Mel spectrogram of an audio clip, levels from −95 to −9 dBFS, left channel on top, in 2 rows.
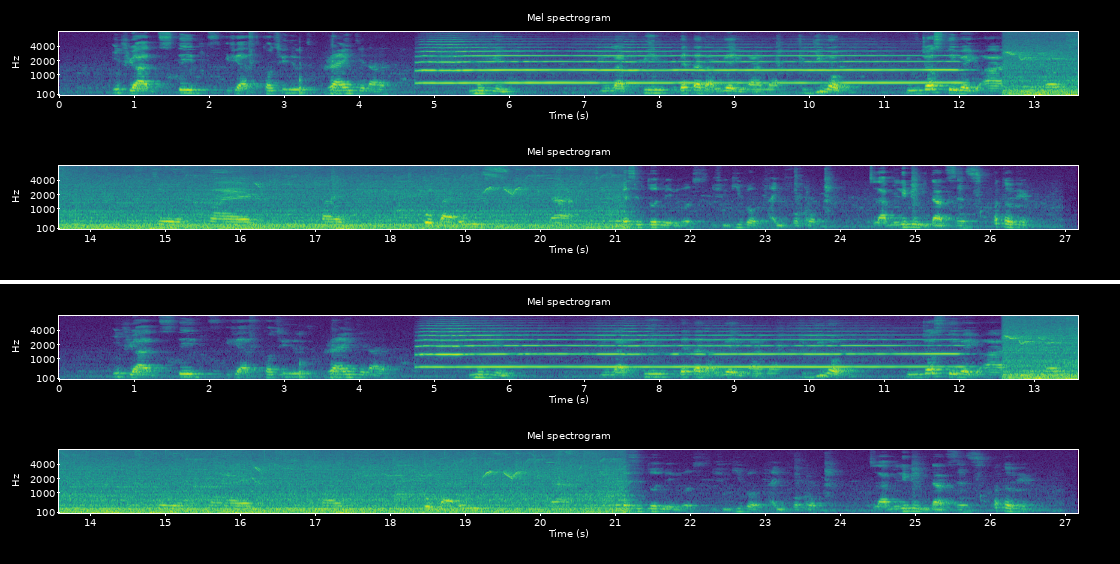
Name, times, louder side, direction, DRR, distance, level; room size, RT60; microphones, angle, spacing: voice 1, 0.7-1.9 2.2-3.3 3.6-4.4 5.5-6.0 7.2-9.6 9.9-10.5 11.3-12.6 13.1-13.4 14.9-15.3 15.6-16.2 17.0-17.4 18.3-19.4 20.1-20.5 21.1-22.0 22.4-23.9 24.5-26.5, left 3 dB, 45° left, 9 dB, 0.7 m, -26 dB
Trumpet, 4.7-12.1, left 2 dB, 5° left, 1.3 m, -22 dB
sound 1, 12.6-21.2, right 1 dB, 25° right, 0.9 m, -22 dB
19.0 x 6.8 x 2.8 m, 0.69 s
head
